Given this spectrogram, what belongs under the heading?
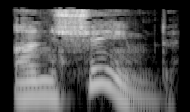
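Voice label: "unshamed", British English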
